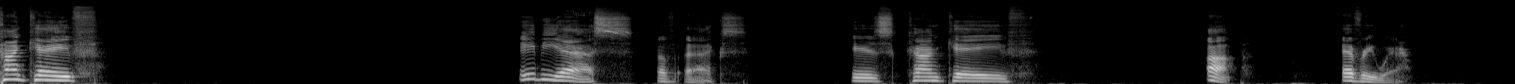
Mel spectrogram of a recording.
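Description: An older man lectures calmly through a headset microphone, in short phrases.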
